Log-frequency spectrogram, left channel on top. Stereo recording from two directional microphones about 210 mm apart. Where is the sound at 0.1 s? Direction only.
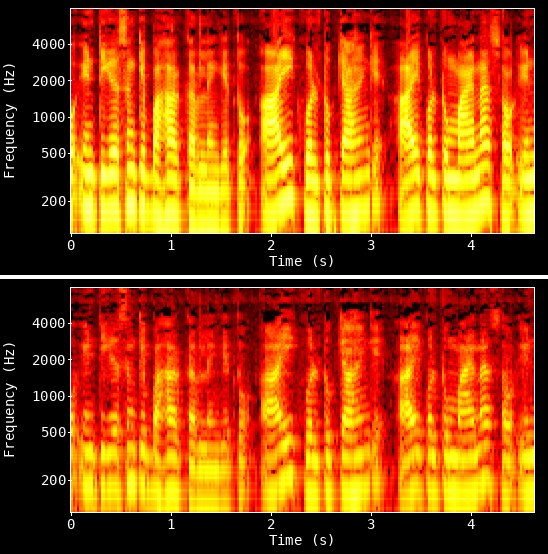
45° left (ahead or behind).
